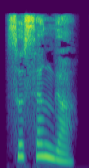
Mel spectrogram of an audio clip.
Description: ♪ susanga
